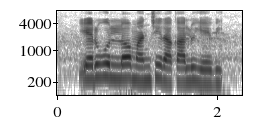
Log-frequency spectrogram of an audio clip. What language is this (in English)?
Telugu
